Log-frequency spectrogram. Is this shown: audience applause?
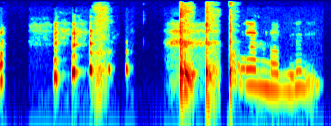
no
